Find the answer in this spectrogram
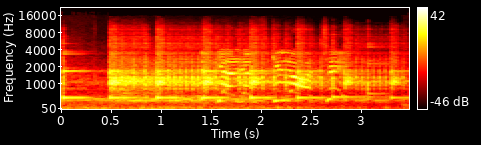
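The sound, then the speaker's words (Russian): A mobile phone ringtone plays a bright, tuneful melody in steady repeating pulses, loud, with no voices over it, as a seller's phone rings with a call from his girlfriend. “В какой-то момент моему продавцу позвонила его девушка.”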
